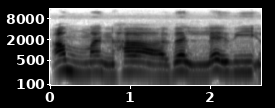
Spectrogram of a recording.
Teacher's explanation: ज़ाल के मखारिज देखें, इसका ज़बान को थोड़ा सा बाहर की तरफ निकालना होगा।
